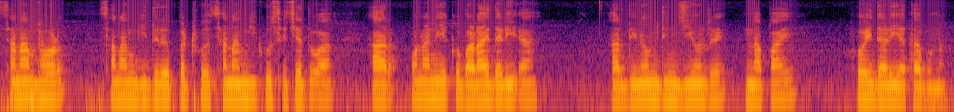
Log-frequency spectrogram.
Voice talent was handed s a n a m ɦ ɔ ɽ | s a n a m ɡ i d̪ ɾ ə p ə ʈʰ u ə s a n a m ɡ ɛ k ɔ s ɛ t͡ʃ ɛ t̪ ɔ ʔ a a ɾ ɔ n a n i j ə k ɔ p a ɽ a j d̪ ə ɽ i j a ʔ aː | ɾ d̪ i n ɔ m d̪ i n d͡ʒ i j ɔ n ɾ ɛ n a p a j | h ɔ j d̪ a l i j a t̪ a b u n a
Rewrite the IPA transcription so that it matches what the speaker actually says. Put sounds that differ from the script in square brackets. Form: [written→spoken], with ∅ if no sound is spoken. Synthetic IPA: s a n a m ɦ ɔ ɽ | s a n a m ɡ i d̪ ɾ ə p ə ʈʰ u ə s a n a m ɡ [ɛ→i] k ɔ s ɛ t͡ʃ ɛ t̪ ɔ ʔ a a ɾ ɔ n a n i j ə k ɔ [p→b] a ɽ a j d̪ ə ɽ i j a ʔ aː | ɾ d̪ i n ɔ m d̪ i n d͡ʒ i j ɔ n ɾ ɛ n a p a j | h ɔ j d̪ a [l→ɽ] i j a t̪ a b [u→ɔ] n a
